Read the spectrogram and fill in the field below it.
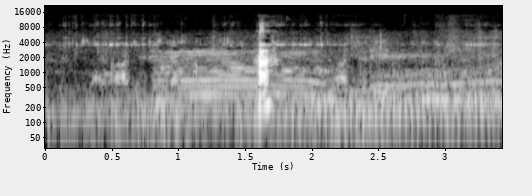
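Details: Cattle at a karapan sapi bull race training session on the Asemanis field in Pamekasan: one drawn-out, low, steady moo lasting over a second, set against murmuring crowd voices and a single sharp knock midway.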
